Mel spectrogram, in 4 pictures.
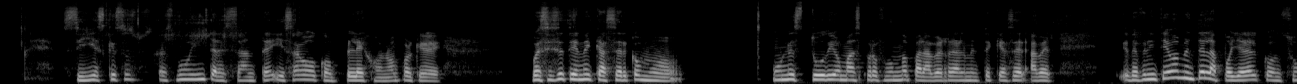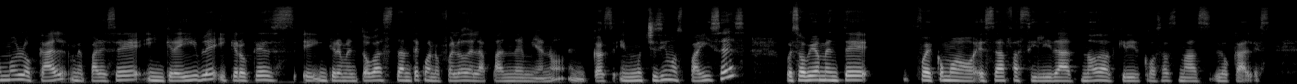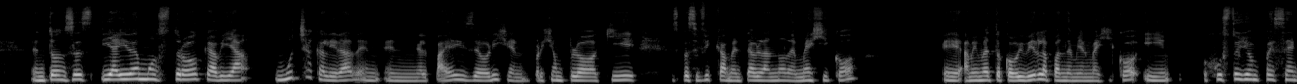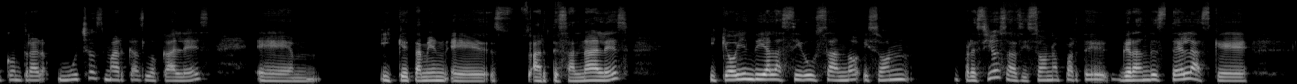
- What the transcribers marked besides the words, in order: other background noise; other noise
- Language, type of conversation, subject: Spanish, podcast, Oye, ¿qué opinas del consumo responsable en la moda?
